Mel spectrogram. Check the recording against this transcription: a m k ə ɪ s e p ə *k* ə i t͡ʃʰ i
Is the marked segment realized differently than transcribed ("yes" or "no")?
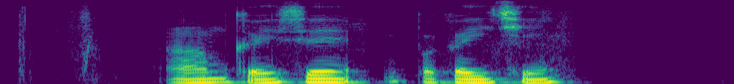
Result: no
